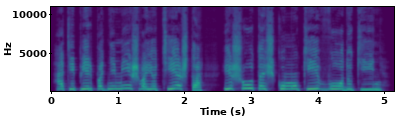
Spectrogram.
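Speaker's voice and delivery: high, squeaky commanding voice; bossy little mouse. A narrator's reading. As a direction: order her about like a tiny boss. Murinka orders again.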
